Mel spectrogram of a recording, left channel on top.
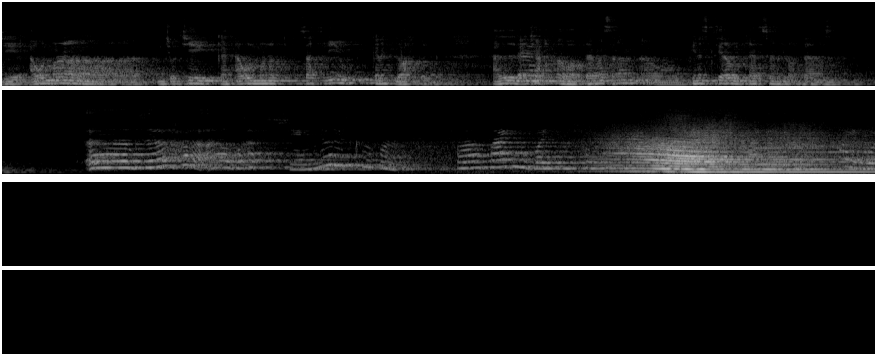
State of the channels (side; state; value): right; silent; digital silence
